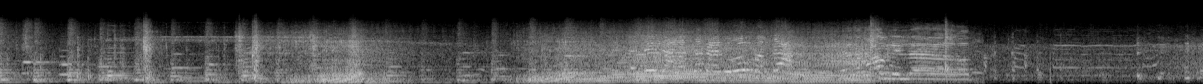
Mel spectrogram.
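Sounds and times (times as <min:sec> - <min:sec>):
car engine revving: 0:02.3 - 0:09.8
voices: 0:04.0 - 0:12.0.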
